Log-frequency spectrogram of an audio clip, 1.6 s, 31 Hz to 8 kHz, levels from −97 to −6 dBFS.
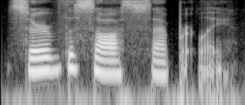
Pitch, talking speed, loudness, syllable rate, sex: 180 Hz, 145 wpm, -17 LUFS, 6.6 syllables/s, female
